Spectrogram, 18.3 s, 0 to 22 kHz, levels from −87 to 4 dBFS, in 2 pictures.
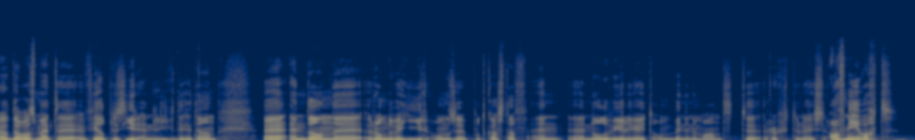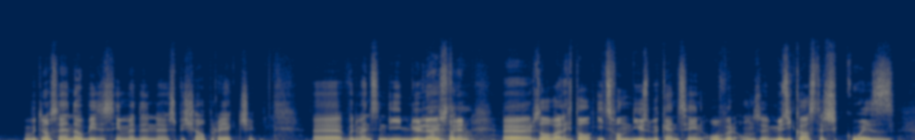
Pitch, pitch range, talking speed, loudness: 125 Hz, 120-140 Hz, 225 wpm, -32 LUFS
